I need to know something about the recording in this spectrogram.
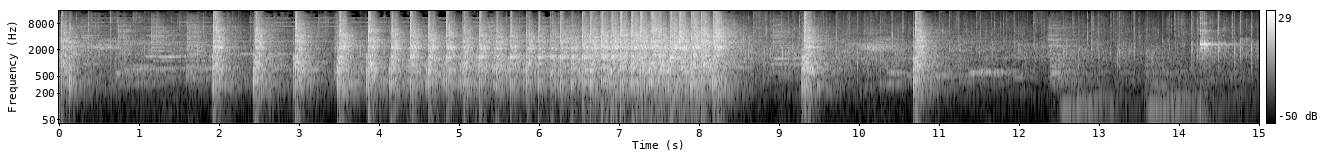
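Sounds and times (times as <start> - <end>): wooden clappers striking a board: 0.0 - 8.5.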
